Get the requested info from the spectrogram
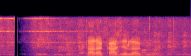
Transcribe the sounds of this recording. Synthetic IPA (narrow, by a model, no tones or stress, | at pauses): t̪aɾakad͡ʑelaɡlo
